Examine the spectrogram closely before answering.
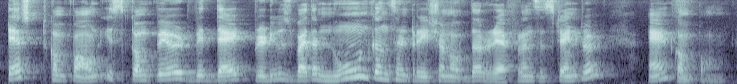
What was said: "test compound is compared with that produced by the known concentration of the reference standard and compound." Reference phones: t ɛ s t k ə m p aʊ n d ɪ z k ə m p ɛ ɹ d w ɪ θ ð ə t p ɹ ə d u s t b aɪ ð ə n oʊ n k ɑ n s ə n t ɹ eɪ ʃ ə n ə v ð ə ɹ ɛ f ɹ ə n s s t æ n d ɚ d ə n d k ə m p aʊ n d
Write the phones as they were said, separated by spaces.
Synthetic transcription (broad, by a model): t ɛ s t k ə m p aʊ n d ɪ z k ə m p ɛ ɹ d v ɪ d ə t p ɹ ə d u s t b aɪ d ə n oʊ n k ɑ n s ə n t ɹ eɪ ʃ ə n ə v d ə ɹ ɛ f ɹ ə n s s t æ n d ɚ d ə n d k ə m p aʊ n d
